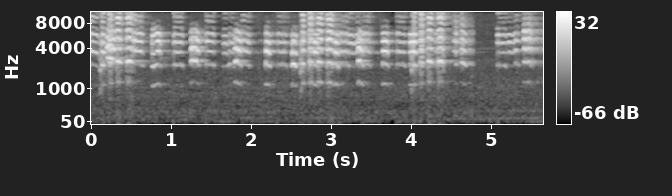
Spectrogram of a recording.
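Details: Grey-headed lapwing calls meant to lure birds into nets at night: fast series of sharp, nasal notes, about three per second, grouped into louder bursts and short lulls.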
